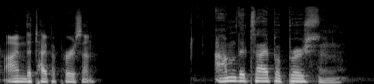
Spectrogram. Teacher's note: the V gets dropped and we also just pronounce it as a schwa and that all links together I'm the type of person I'm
